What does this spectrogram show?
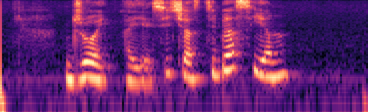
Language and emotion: Russian, positive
